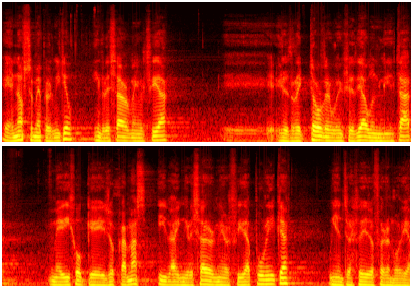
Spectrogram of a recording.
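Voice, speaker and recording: A man talks at a moderate pace with ordinary pitch variation. His pitch is fairly low. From Argentina, Rosario. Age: 60s. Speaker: dictatorship survivor and political activist. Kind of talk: interview testimony. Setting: school visit. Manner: hesitant, many fillers.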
